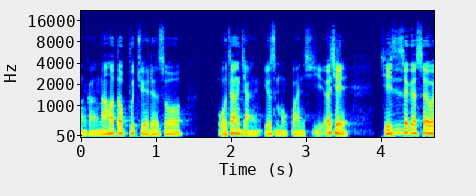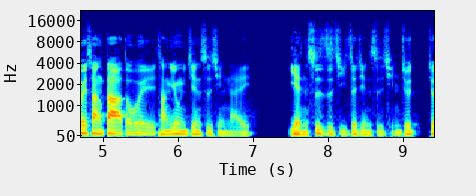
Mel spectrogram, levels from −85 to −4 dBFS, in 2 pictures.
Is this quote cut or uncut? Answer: cut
